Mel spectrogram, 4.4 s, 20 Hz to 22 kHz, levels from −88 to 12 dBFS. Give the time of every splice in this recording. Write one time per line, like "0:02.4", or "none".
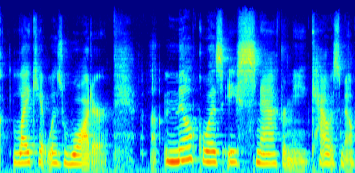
0:03.5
